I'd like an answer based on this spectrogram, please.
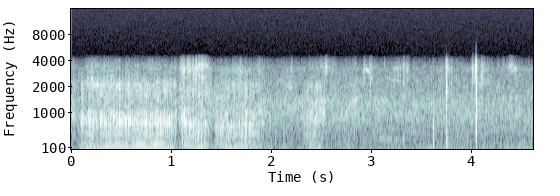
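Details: Eighteen-month-old female Thai Ridgeback growling off-screen at a shepherd dog eating prey the shepherd had caught and she had taken away; a low rumbling growl for about a second, then softer rustling and a few sharp clicks.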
